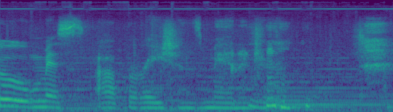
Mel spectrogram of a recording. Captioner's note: laughing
